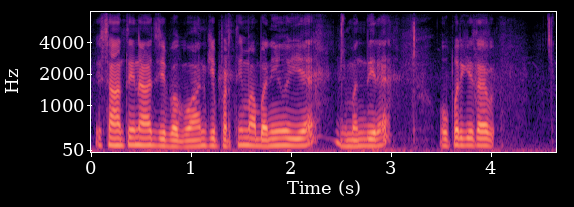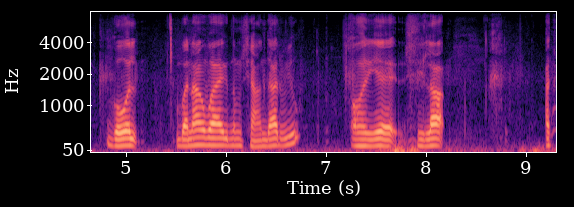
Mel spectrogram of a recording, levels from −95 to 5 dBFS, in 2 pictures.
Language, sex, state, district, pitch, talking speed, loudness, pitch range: Marwari, male, Rajasthan, Nagaur, 145 Hz, 160 wpm, -20 LUFS, 135-150 Hz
